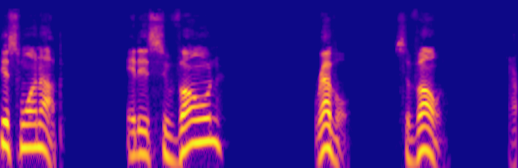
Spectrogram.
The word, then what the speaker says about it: Shavon Revel: All right, folks, let's get into this next prospect, and it will be Savon Revel, Savon Revel.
